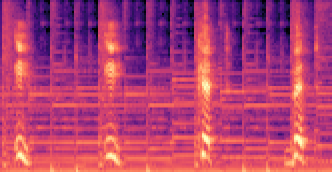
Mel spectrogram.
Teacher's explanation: notice how your tongue is raising in the blade or the front part of the tongue it's very close to the roof of the mouth to the palate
